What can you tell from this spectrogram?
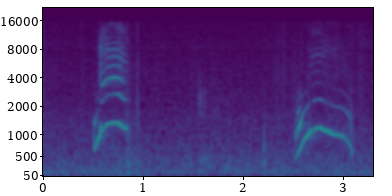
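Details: Harper, a foster kitten being bottle-fed by Los Angeles rescue volunteers, gives two clear, arched mews two seconds apart, the second longer and curving down at its end, against a quiet room.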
